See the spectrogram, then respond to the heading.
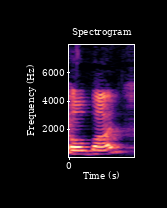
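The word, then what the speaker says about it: aubade: a song called U I'm not sure whether I'm pronouncing it right obad right yes okay obad which is a morning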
